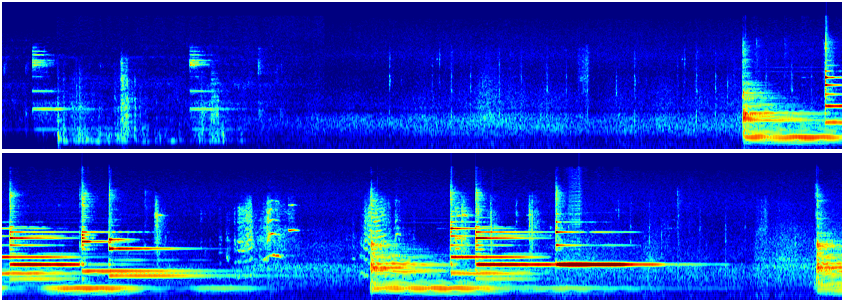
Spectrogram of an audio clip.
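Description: Guitar intro: a few scattered short sounds and a faint steady hiss, then a full guitar chord struck and left to ring about twelve seconds in, with higher single notes picked over it. A second chord is struck about eight seconds later and rings out.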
